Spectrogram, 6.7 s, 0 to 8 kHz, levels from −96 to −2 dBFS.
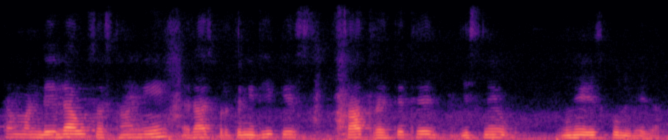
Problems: constant background noise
